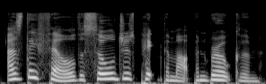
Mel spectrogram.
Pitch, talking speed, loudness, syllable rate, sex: 210 Hz, 250 wpm, -16 LUFS, 5.6 syllables/s, female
